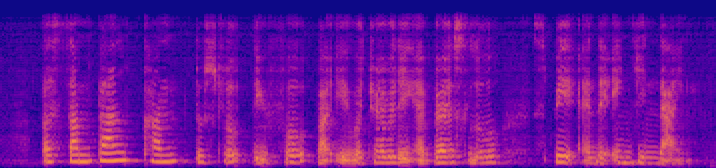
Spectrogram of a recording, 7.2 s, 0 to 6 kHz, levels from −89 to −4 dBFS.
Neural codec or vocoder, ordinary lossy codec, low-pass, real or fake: vocoder, 24 kHz, 100 mel bands, Vocos; none; 5.4 kHz; fake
